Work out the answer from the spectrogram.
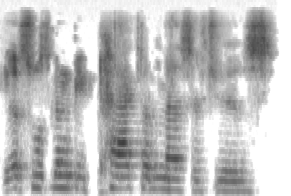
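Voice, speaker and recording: A woman's voice: fairly low pitch, steady tone, normal speed, a little mellow, rough recording. A woman giving a casual, unscripted tarot reading to viewers, speaking in a blunt, informal, foul-mouthed manner. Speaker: tarot reader hosting a zodiac reading.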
